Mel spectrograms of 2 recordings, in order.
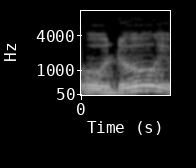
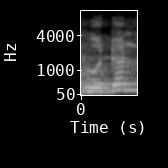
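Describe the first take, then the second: First: The name ends on a vowel, without n. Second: The name ends with an added n sound. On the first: "enggak pakai tanwin" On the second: "boleh pakai tanwin"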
